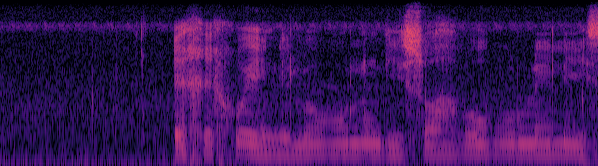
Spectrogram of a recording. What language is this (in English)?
South Ndebele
